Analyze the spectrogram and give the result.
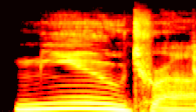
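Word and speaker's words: Mu-Tron: That would be Mutron.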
